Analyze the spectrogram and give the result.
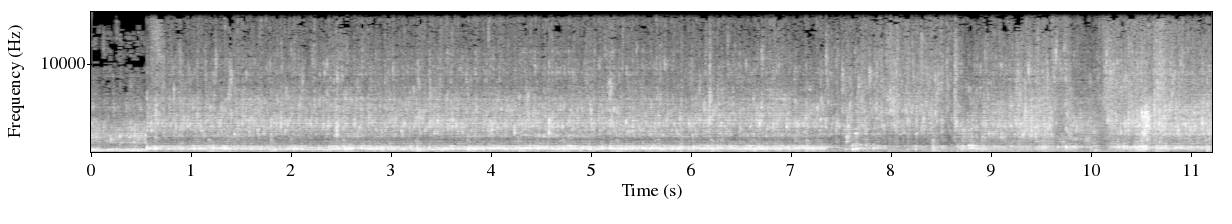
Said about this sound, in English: That tap is so loud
